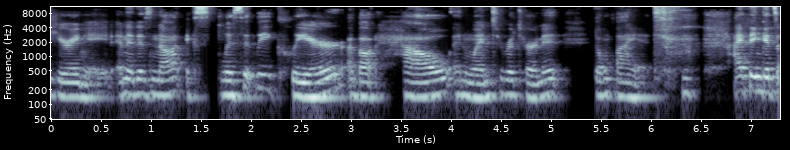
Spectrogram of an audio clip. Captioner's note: chuckles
